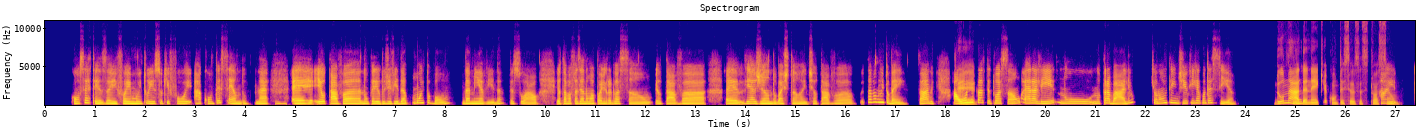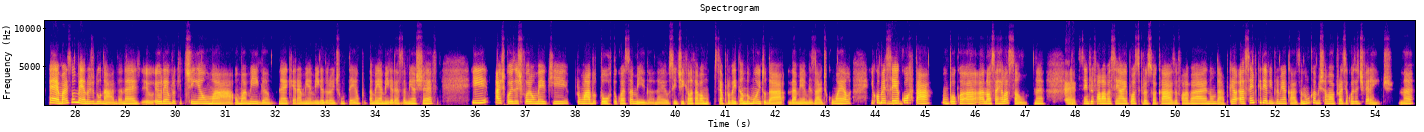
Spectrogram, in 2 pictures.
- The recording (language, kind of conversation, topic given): Portuguese, podcast, Qual é o papel da família no seu sentimento de pertencimento?
- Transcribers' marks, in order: other noise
